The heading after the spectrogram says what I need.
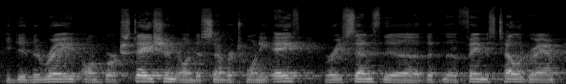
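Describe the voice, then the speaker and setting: A man giving a public history lecture, telling stories with animated delivery and acting out quotes, with frequent filler words. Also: fairly low pitch, normal speed, a little hiss or hum. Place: lecture room. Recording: echoey lecture hall.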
